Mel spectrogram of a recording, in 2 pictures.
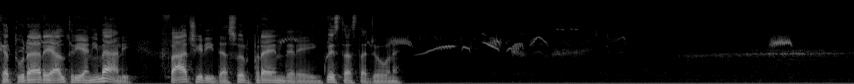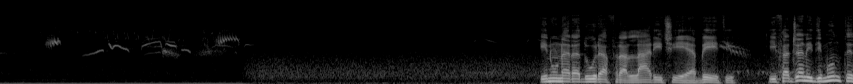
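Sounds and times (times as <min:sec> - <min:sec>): birds chirping: 0:00.0 - 0:12.0, 0:12.7 - 0:17.0
outdoor ambience hiss: 0:00.0 - 0:17.0.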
